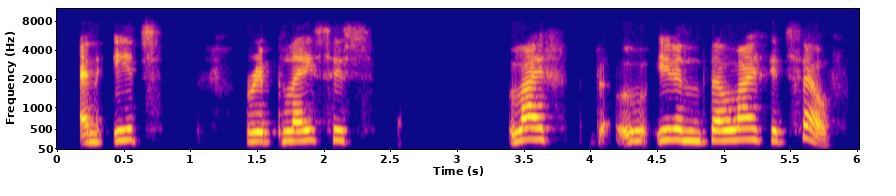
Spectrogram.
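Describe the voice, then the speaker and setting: In a dry, close sound with no echo, a woman speaks very slowly with long, frequent pauses, her fairly high voice dark and mellow in tone and fairly even in intonation. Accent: non-native. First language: not English. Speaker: meeting participant. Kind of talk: sharing in group meeting. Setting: video call. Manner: halting.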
